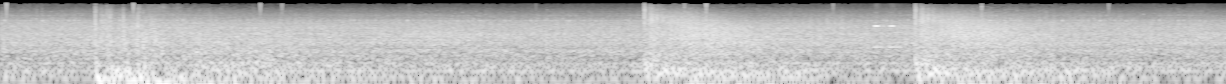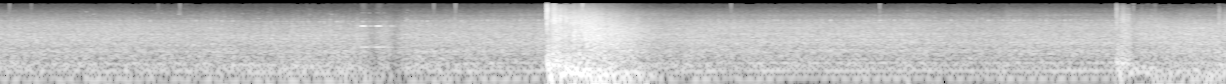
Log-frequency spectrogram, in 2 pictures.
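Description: A tank cannon fires with loud booms.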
